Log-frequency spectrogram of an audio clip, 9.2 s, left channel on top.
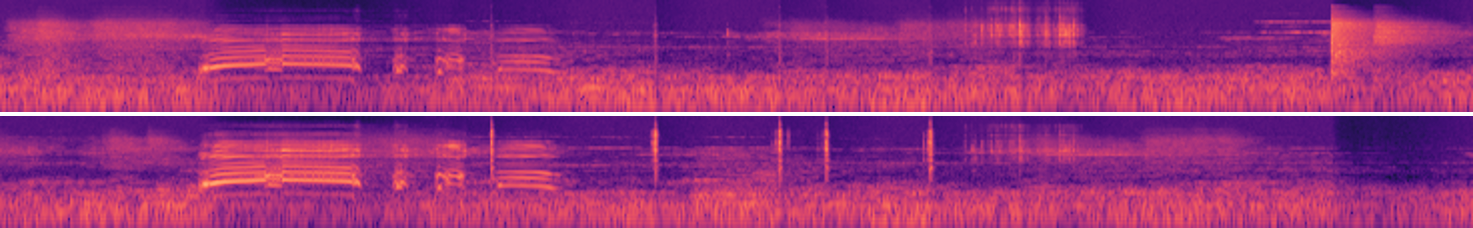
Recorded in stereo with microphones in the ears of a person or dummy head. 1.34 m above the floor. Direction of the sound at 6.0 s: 40° left (ahead or behind).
